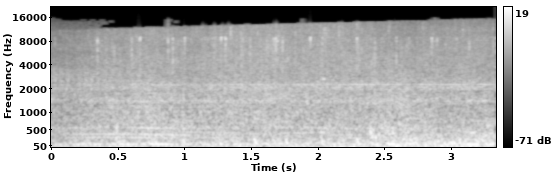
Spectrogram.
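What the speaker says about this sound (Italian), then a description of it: "Piove, senti come piove, guarda come piove, senti come viene giù." Steady, dense rainfall in the video game Watch Dogs patters loudly and evenly throughout, a constant wash of drops with a faint mechanical rattle beneath.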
